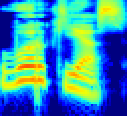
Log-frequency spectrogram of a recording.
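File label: "вӧркъяс", Komi, female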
